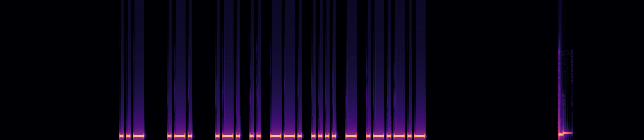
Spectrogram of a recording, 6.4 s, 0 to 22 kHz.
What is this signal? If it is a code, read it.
Morse code, heard as a keyed tone, about 36 wpm, 700 Hz. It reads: U R RIGHT.
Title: Sentences from Top 200 Words and Abbreviations 35wpm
